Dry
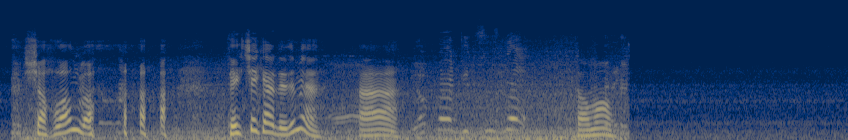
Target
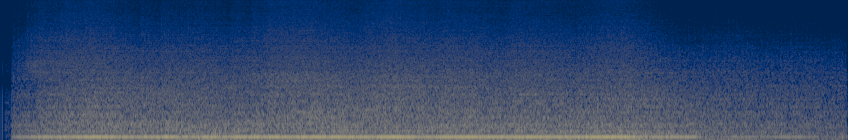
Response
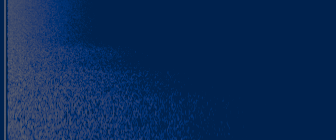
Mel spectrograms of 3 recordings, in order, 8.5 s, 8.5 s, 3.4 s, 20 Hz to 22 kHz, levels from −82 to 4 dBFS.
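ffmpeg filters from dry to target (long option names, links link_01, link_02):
-filter_complex "[0:a]highpass=frequency=44:poles=1,lowshelf=frequency=240:width_type=q:width=1.5:gain=6,bandreject=frequency=2400:width=6,areverse,acompressor=threshold=-31dB:ratio=20,areverse,tremolo=f=150:d=0.4,aeval=exprs='val(0)+0.00282*sin(2*PI*530*n/s)':channel_layout=same,aresample=8000,aeval=exprs='abs(val(0))':channel_layout=same,aresample=44100,acrusher=bits=4:dc=4:mix=0:aa=0.000001,aeval=exprs='val(0)*sin(2*PI*120*n/s)':channel_layout=same,aecho=1:1:41|230:0.316|0.631[link_01];[1:a]atrim=start_sample=2205[link_02];[link_01][link_02]afir=irnorm=-1:irlink=0"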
